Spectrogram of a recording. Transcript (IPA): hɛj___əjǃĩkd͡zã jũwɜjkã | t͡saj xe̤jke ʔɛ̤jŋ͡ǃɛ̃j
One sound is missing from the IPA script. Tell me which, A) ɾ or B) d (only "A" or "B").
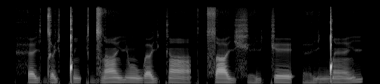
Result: B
